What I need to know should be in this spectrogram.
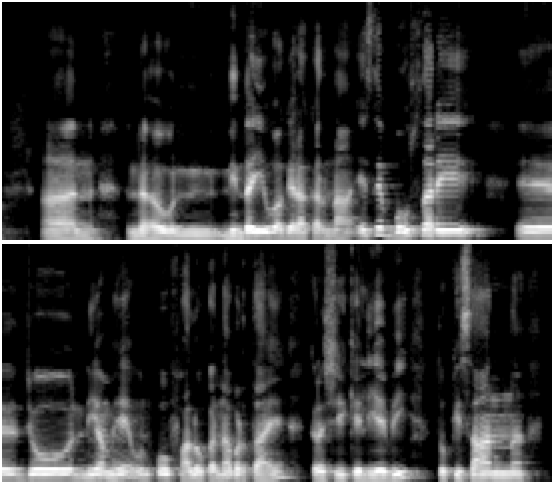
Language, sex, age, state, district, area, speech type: Hindi, male, 30-45, Madhya Pradesh, Ujjain, urban, spontaneous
